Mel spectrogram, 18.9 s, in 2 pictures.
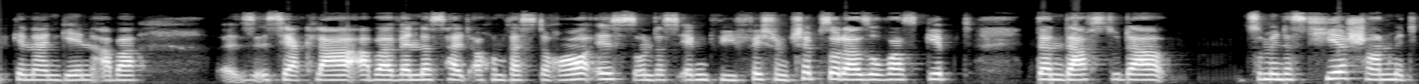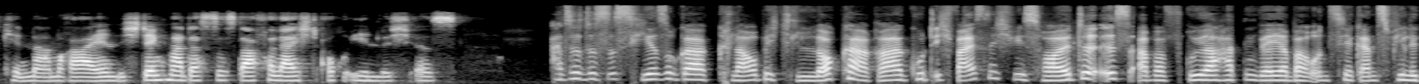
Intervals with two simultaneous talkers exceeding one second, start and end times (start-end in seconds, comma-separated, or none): none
